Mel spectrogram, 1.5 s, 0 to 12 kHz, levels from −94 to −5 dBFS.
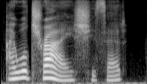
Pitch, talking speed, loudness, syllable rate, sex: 210 Hz, 205 wpm, -18 LUFS, 4.3 syllables/s, female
